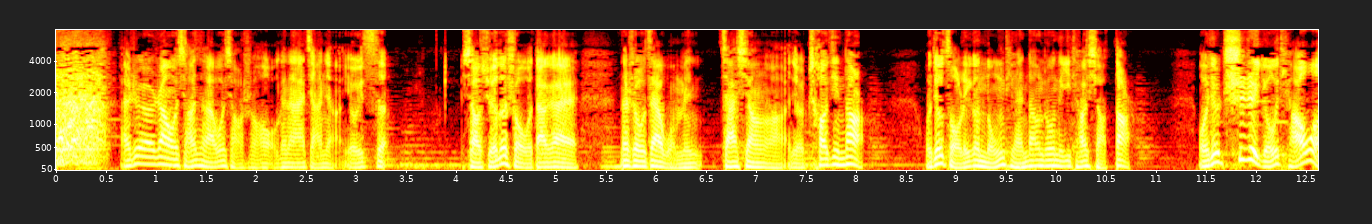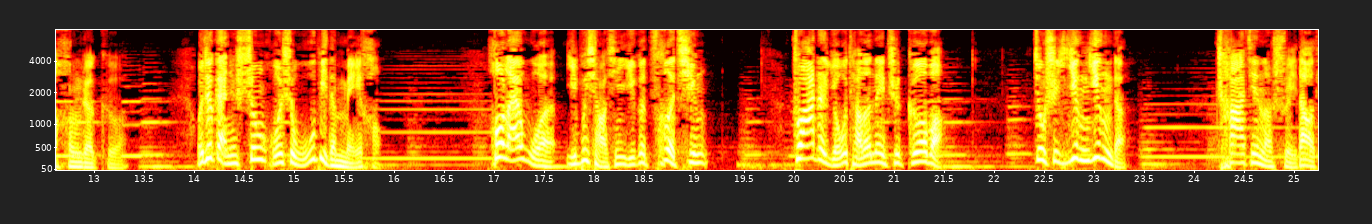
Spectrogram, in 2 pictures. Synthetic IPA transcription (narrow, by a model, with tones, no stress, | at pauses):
a̰˥˧ɪʈ͡ʂɤ˥˩˧ɻɑ˥˩ŋwɔ˧˥ɕjɑ˧˥ŋt͡ɕʰi˨˩la˧˥ɪwɔ˧˥ɕjɑ˨˩ʊʂɻ̩˧˥xo˥˧ʊwɔ˨˩kə˥nt̪a˧˩t͡ɕa˥jɑ̰˧˥ŋt͡ɕjɑ̰˨˧˩ŋjo̰˨˩ʊi˧˥t͡sʰɹ̩˥˩ | ɕjɑ˨˩ʊɕɥɛ˧˥d̪ə˧ʂ̬ɻxo˥˧wɔ̰˨˧˩a˥˧ka˥˧ɪ | na̰˥˩ʂɻ̩˧˥xo˥˧t͡sa˥˩ɪwɔ̰˨˩mə˦nt͡ɕja˥ɕjɑ˥ŋa̰˧t͡ɕjo̰˥˩ʊʈ͡ʂʰɑ˥ʊt͡ɕi˥˧nt̪ɑ˥˩ | wɔ̰˨˩t͡ɕjo˥˩ʊt͡so˨˩lə˦i˧˥ɡə˧nʊ˧˥ŋt̪ʰjɛ˧˥nt̪ɑ˥ŋʈ͡ʂʊ˥ŋd̪ə˧i˥˩t̪ʰjɑ˧˥ɕjɑ˨˩ʊt̪ɑ˥˩ | wʔɔ˨˩t͡ɕjo˥˩ʊʈ͡ʂʰɻ̩˥ʈ͡ʂə˨jo˧˥ʊt̪ʰjɑ˧˥ʊwɔ˨˩xɤ˥ŋʈ͡ʂə˨kɤ˥wɔ˨˩t͡ɕjo˥˩ka˨˩nt͡ɕɥɛ˧˥ʂɤ˥ŋxwɔ˧˥ʂɻ̩˥˩u˧˥pi˨˩d̪ə˦me˧˥ɪxɑ˨˩˦ʊ | xo˥˩ʊla˧˥ɪwɔ˨˩i˧˥p̬u˥˩ɕjɑ˨˩ʊɕi˥ni˧˥ɡə˧t͡sʰɤ˥˩t͡ɕʰi˥ŋ | ʈ͡ʂwa˥ʈ͡ʂə˨jo˧˥ʊt̪ʰjɑ˧˥ʊə˧ne˥˩ɪʈ͡ʂɻ̩˥kɤ˥bə̰˨ | t͡ɕjo˥˧ʊʂɻ̩˥˧ji˥˧ŋi˥˩ŋd̪ə̰˩ | ʈ͡ʂʰa˥t͡ɕi˥˩nlə˩ʂwe˨˩ɪt̪ɑ˥˩ʊ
